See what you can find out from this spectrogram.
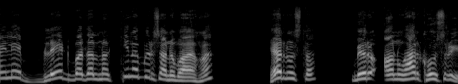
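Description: Nothing goes wrong anywhere in this bit of speech, so there's no technical fault to point to at any moment.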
